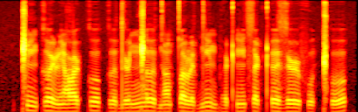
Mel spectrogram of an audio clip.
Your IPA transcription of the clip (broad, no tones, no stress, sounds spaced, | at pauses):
ǁ ĩ k ɤ ɭ ĩ ʕ ə˞ k o k ɤ d ə˞ ŋ͡ǁ ɤ d ĩ tˤ ə ɭ ə d ĩ bʱ ʌ ʈʰ ĩ s ʌ ʈʰ ə z ə˞ f o ǁʰ o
